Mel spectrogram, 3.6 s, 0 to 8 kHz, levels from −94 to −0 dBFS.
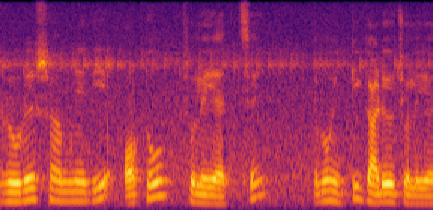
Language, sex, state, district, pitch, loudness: Bengali, male, West Bengal, Kolkata, 180 Hz, -16 LUFS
